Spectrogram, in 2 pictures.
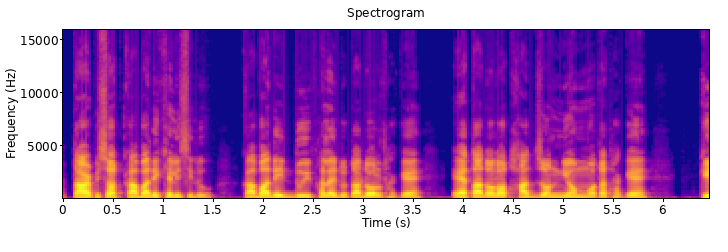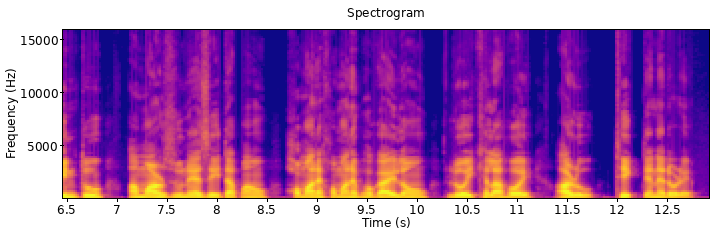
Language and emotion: Assamese, neutral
